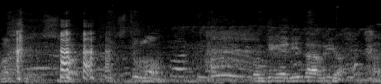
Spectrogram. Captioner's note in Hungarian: nevetés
